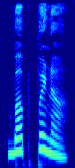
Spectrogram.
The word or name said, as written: ಬೆಪ್ಪನೆ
